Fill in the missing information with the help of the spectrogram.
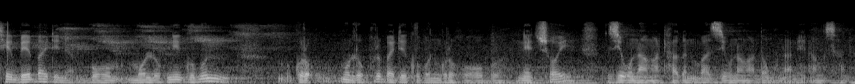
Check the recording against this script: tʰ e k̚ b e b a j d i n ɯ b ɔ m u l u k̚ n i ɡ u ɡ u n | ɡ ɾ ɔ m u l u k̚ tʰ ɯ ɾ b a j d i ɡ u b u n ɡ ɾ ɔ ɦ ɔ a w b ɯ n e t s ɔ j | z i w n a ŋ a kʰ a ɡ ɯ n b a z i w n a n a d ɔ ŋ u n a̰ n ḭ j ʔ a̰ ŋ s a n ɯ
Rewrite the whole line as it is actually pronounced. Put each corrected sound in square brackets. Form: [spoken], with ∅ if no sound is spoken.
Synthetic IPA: tʰ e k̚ b e b a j d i n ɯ b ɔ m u l u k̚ n i ɡ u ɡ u n | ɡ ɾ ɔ m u l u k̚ [pʰ] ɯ ɾ b a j d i ɡ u b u n ɡ ɾ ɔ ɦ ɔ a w b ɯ n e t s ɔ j | z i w n a ŋ a [tʰ] a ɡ ɯ n b a z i w n a [ŋ] a d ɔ ŋ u n a̰ n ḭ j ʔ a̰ ŋ s a n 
